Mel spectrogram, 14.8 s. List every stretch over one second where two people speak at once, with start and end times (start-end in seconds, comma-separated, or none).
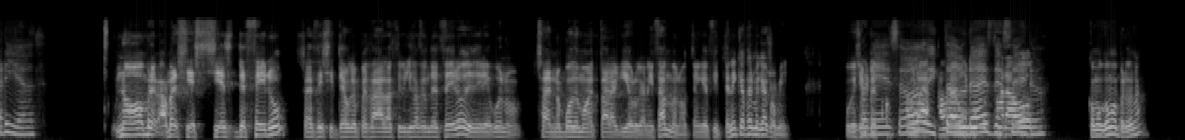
10.7-13.0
